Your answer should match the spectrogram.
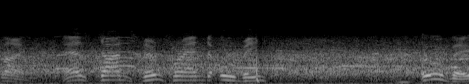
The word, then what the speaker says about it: Uwe: As Don's new friend, Uwe. Uwe, it's not Uwe, it's E-U-W-E. How you pronounce it? It's Uwe. See there? Uwe.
